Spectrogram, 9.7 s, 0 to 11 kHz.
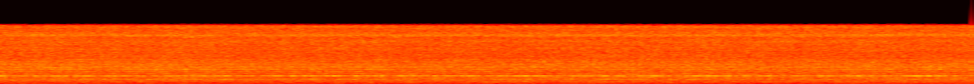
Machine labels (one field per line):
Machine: fan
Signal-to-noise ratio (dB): 0 dB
